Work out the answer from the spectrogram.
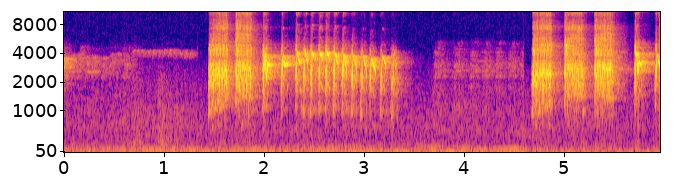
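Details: Sharp 'nembak' and 'mbeset' delivery from a grey-cheeked bulbul for training other birds: a faint thin buzz, then a loud harsh rattling trill of rapid pulses, a pause, and a second burst of coarse chattering notes.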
